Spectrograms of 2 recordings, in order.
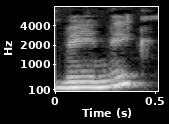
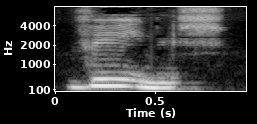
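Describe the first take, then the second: First: The word ends in a hard consonant sound. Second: The word ends in a soft ish sound. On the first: This is a regional form. "it is a dialect" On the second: This is the standard form. "it has to be pronounced as ish"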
